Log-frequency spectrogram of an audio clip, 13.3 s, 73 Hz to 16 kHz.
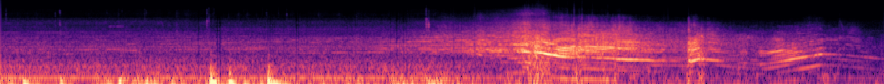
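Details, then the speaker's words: BMW E9x M3 on track with full titanium exhaust, downshift 4th to 3rd throttling through turn 1: engine note flares sharply as if in neutral; transmission slipping, later stuck in 5th gear, failure not yet diagnosed. "So we went from 4th to 3rd and tried to throttle through turn 1, and as you can tell from the video, it just sounded like it was in neutral,"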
